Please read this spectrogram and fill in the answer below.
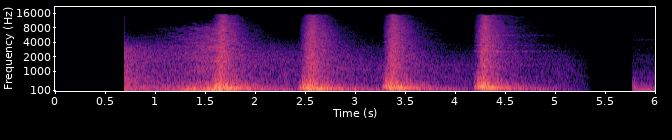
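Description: Four whoosh sound effects, about a second apart. The first builds up gradually, and the next three come in sharply and die away.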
